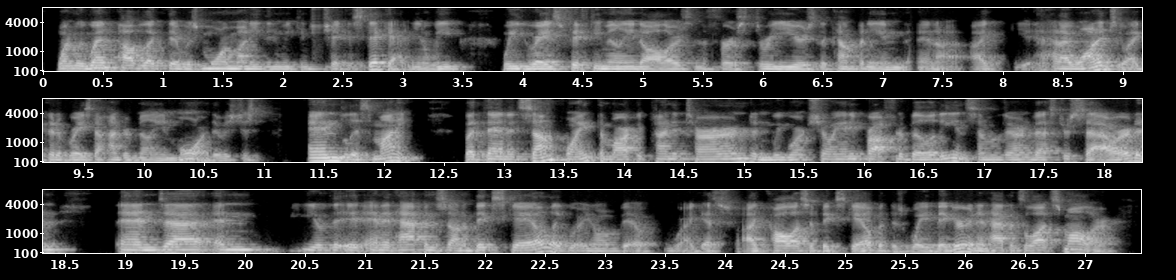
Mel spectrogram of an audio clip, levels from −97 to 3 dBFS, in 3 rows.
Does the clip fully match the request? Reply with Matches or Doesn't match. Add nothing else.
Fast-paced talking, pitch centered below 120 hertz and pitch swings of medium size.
Matches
